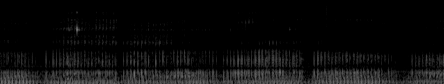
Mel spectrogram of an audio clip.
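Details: Pet domestic cat purring, recorded ear to ear at home for relaxing ASMR; a steady low rumbling drone broken by brief breath gaps about once every second, with faint rustles and no talking.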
